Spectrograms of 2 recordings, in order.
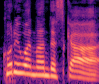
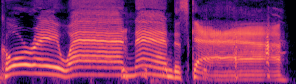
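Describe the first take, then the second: First: It is said without a Texan accent. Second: It is said with a Texan accent.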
